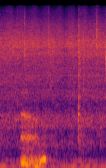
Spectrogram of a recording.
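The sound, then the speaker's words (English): Food sizzles steadily in hot oil in a cast-iron pan, a continuous crackling hiss with faint pops throughout, while a voice briefly hums or murmurs near the start. “They get super drenched in, like, oil and stuff, so you gotta dry it off.”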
